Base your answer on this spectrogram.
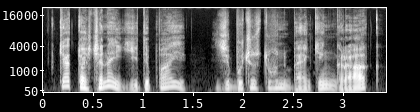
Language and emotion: Kashmiri, disgusted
